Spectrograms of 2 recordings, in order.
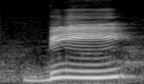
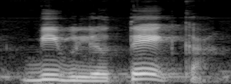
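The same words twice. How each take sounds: First: Biblioteca split into bi, blio, te, ca; syllable by syllable. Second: Said in the usual way. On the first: Shown as a demonstration. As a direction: say biblioteca in four separate syllables with pauses between. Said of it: "Tenemos cuatro sílabas". (biblioteca, sílaba por sílaba) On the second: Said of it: "Por ejemplo".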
